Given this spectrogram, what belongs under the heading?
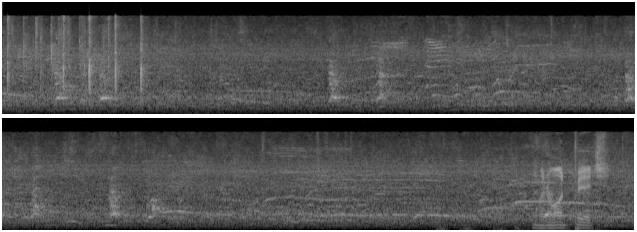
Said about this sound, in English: The dogs letting their voices be heard here in the late innings today.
